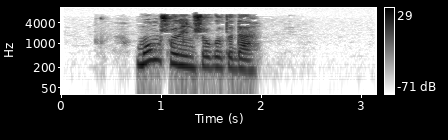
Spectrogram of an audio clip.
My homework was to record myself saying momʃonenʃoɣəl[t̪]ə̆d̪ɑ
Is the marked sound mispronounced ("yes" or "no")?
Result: no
